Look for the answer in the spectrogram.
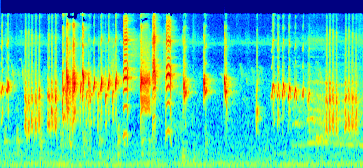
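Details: Morning song of a long-tailed shrike: dense mix of harsh chatter, ringing harmonic notes and short whistles, with a brief pause midway before a run of rapid repeated notes.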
